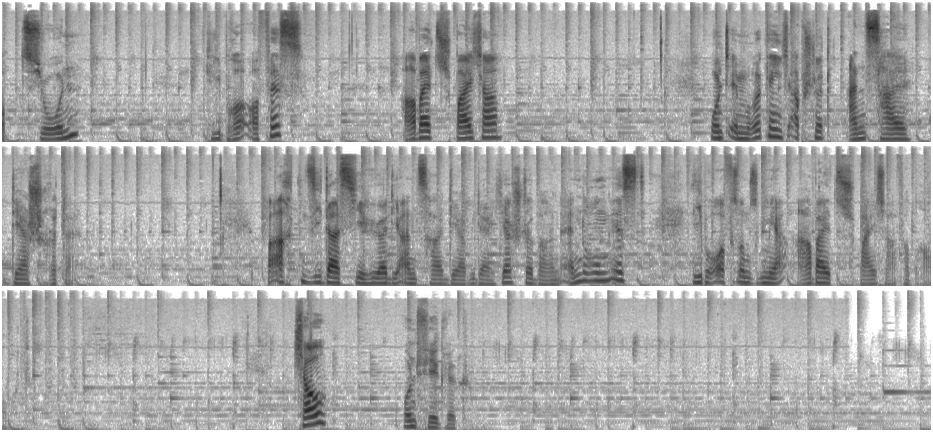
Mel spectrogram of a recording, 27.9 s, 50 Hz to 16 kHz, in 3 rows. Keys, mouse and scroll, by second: 1.6 click, 2.9 click, 16.7-19.3 drag, 24.9-25.9 drag.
